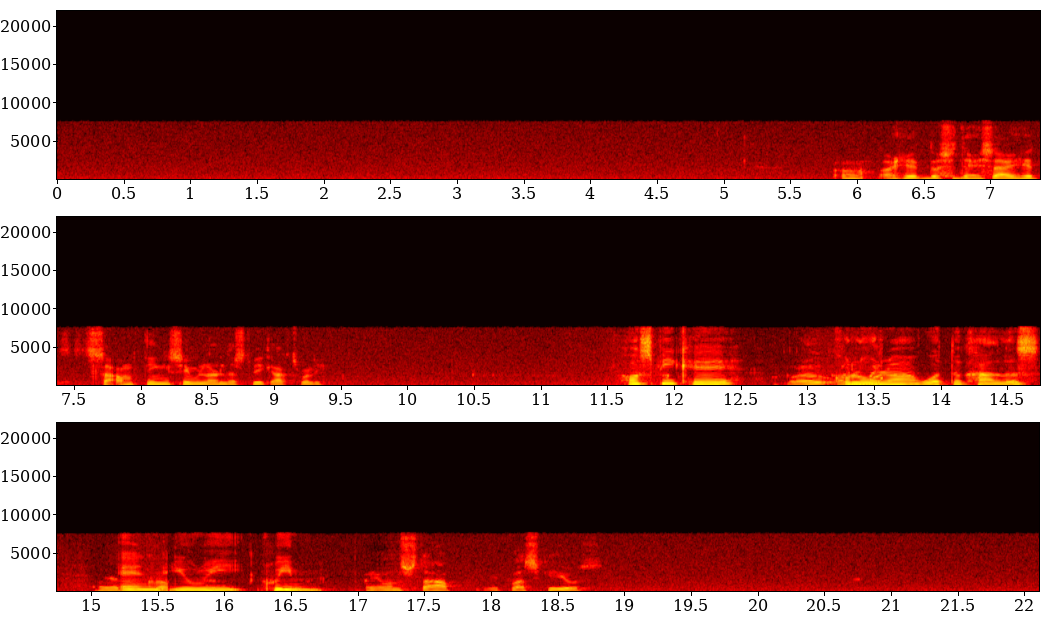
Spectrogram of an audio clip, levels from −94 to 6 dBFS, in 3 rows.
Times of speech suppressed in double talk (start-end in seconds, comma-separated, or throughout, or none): 12.57-12.94, 13.62-15.19, 15.59-17.15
